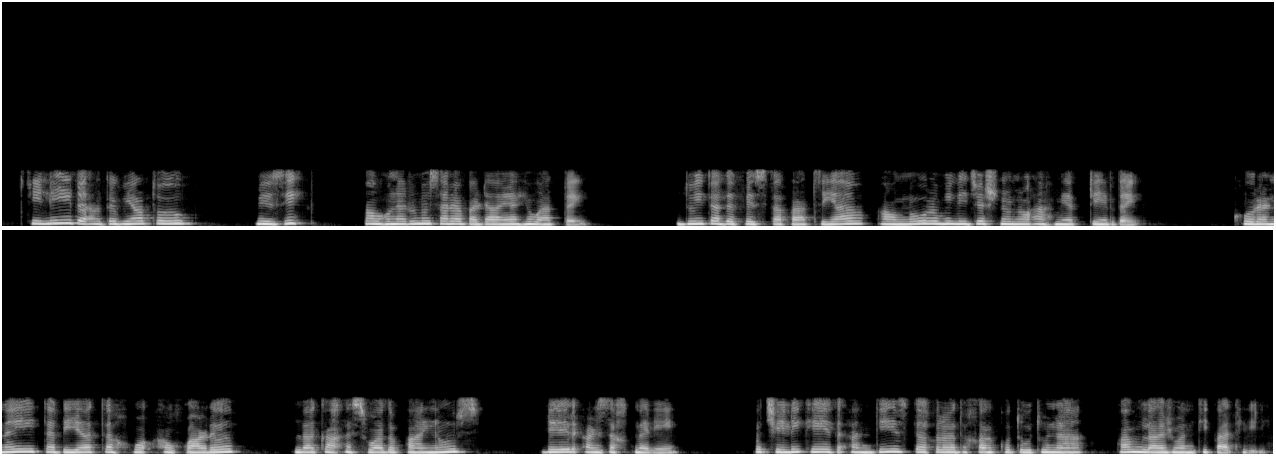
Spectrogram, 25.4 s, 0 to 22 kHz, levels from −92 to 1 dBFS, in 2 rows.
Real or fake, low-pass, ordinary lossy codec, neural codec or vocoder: fake; 5.4 kHz; none; codec, 16 kHz in and 24 kHz out, 1.1 kbps, FireRedTTS-2 codec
